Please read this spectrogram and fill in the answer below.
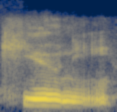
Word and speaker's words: Kueny: Oh my, it's French, so CUNY. It's you kind of pronounce it with a Q, really to the K, but it's CUNY.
